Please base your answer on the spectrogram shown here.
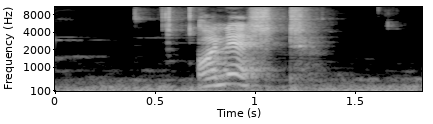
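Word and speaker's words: honest: लेकिन एच उसमें साइलेंट है। ओ से प्रोनाउंस होता है।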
